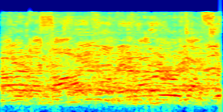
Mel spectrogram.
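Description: Speech: a man talking, with other voices chattering behind.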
